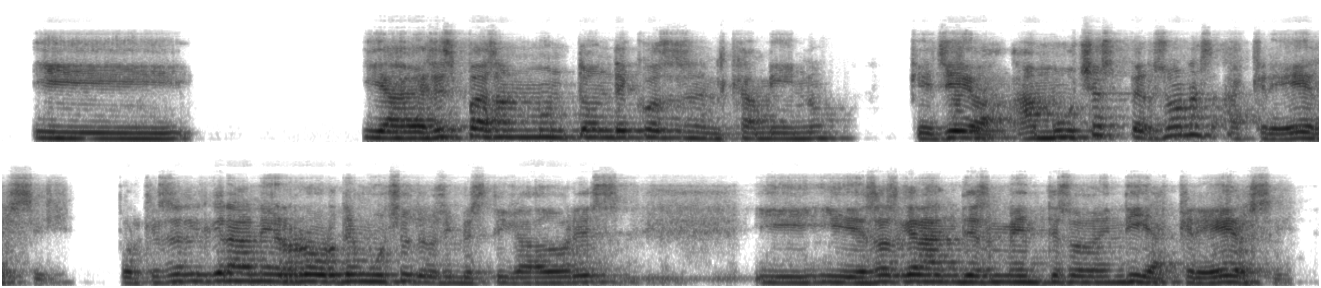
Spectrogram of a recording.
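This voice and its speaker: With an Antioquian accent, a man with a high pitch speaks at a fairly slow pace and with fairly even intonation. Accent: rural Antioquian Colombian. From Colombia, Marinilla, Antioquia. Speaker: geologist and doctoral researcher. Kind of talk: informal talk to students.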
